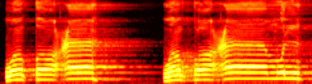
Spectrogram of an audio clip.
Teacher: Aula artinya boleh berhenti namun terus lebih baik wata huruf th huruf th ini huruf istila Maka jangan samakan dengan ta huruf th ini Huruf tebal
